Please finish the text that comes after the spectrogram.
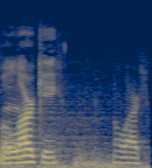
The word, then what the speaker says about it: Mularkey: Now Mike Mularkey gets brought up, and he's Malarkey. What did I say? You said it right.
